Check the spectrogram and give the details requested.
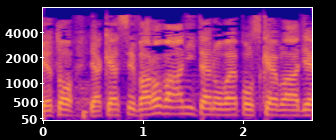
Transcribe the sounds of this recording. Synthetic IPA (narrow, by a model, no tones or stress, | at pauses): jɛt̪o̞jakɛːsɪvaɾo̞vaːɲiːt̪ɛːno̞vɛːpo̞lskɛːvlaːɟɛ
